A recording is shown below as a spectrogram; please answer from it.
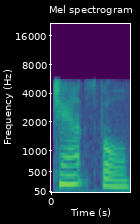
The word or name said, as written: chanceful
